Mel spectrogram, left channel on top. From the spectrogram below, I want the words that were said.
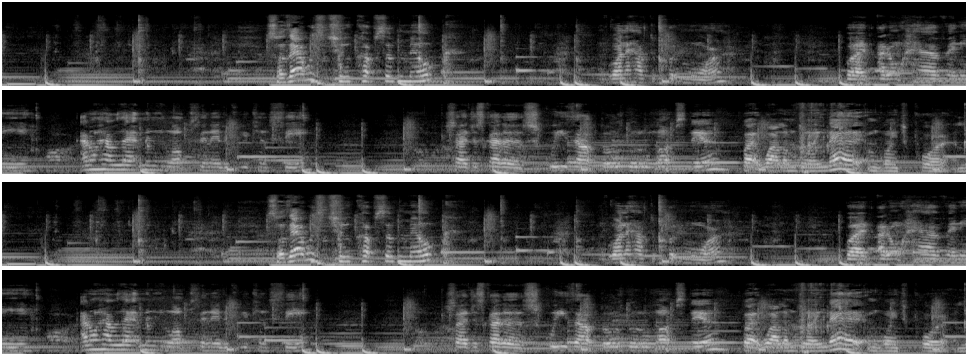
So that was 2 cups of milk. I'm going to have to put more. but I don't have that many lumps in it, if you can see. So I just gotta squeeze out those little lumps there. But while I'm doing that, I'm going to pour a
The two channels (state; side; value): normal; both; correlation 0.59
